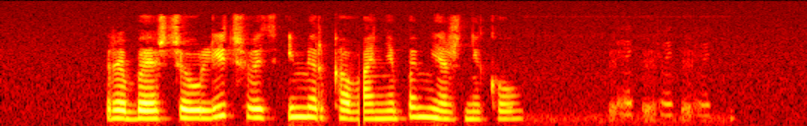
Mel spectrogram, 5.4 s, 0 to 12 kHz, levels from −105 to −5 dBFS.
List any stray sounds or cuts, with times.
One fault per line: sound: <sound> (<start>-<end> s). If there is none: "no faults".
sound: dropout (2.4-2.4 s)
sound: laugh (4.1-4.7 s)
